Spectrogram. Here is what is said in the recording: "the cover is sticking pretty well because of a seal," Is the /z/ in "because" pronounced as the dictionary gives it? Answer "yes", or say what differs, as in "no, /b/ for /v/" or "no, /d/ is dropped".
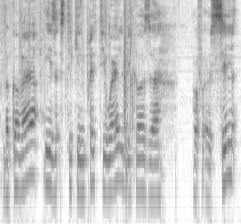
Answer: yes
